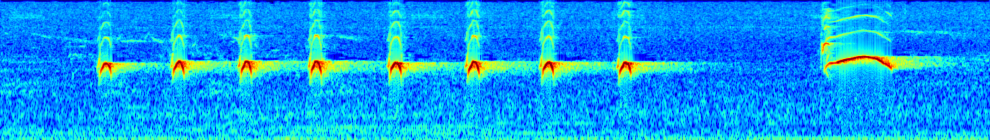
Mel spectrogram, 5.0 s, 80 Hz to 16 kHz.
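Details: One song thrush in April 2021, singing in a garden: eight identical bright notes evenly spaced, about three per second, followed by a single rising-falling whistle.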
